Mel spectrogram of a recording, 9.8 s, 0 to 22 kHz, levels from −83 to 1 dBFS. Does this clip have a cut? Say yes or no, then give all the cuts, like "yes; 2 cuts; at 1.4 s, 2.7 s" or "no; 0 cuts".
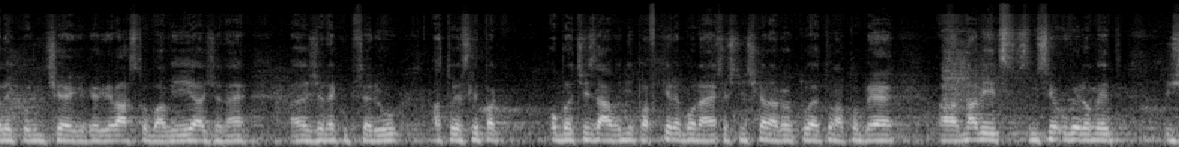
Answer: yes; 1 cut; at 6.0 s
